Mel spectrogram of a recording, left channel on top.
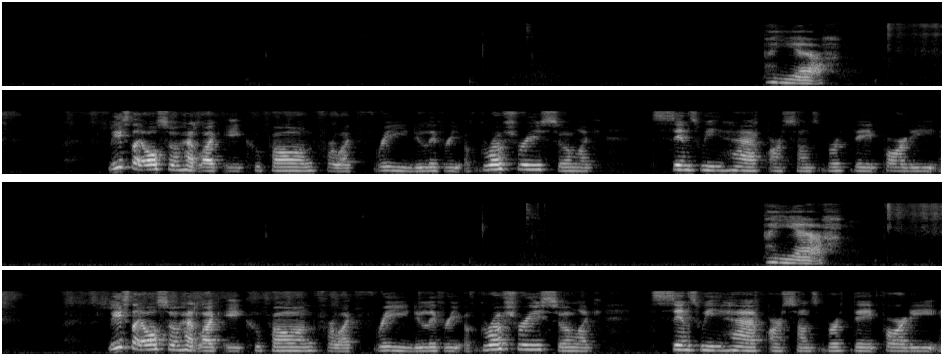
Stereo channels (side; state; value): both; normal; correlation 0.55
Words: But yeah. At least I also had like a coupon for like free delivery of groceries. So I'm like, since we have our son's birthday party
